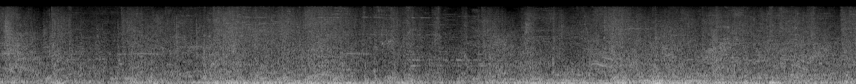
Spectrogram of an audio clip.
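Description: Spell effects and weapon strikes crackle and clash in a game battle.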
